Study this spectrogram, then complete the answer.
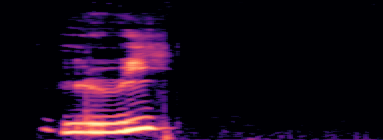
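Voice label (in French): "Lui", French; delf a1; les pronoms toniques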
